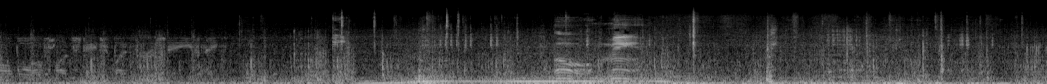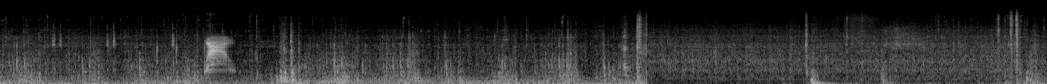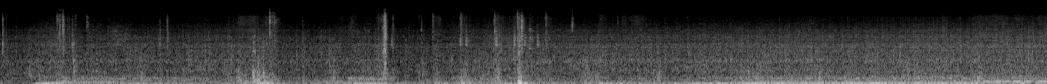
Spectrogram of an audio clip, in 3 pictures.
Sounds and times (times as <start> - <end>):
Rain: 0.0 - 31.4
Vehicle: 0.0 - 31.4.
